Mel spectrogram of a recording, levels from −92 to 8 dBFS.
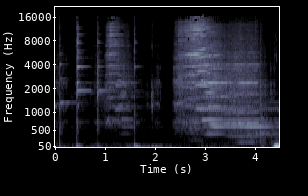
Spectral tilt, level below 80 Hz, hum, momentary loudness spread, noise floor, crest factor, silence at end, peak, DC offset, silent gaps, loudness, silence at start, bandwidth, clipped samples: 1.5 dB/octave; -48 dBFS; none; 22 LU; -62 dBFS; 18 dB; 0 s; -18 dBFS; under 0.1%; none; -33 LUFS; 0.1 s; 16.5 kHz; under 0.1%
